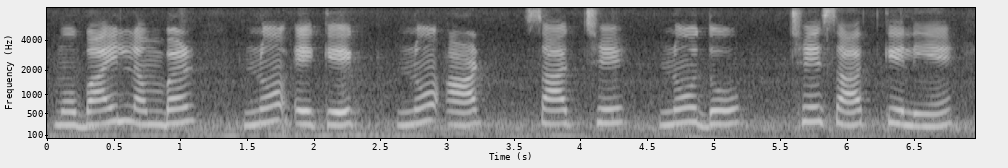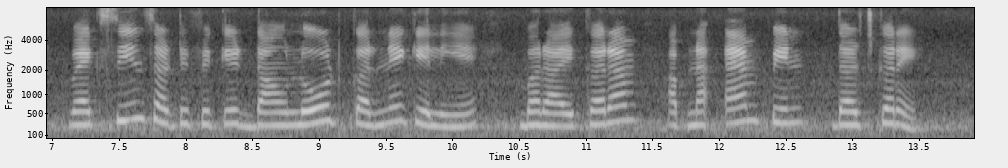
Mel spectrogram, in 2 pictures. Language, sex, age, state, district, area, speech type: Urdu, female, 18-30, Uttar Pradesh, Gautam Buddha Nagar, rural, read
